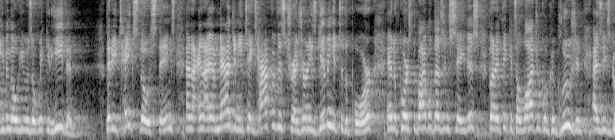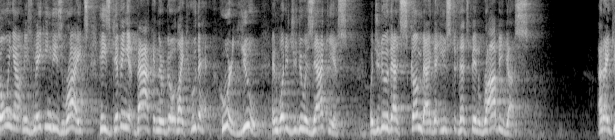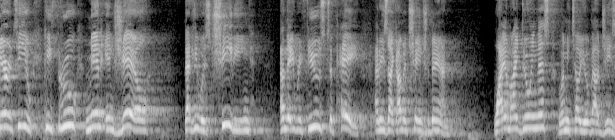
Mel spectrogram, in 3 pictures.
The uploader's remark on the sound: from the 2022 Southwest Men's Conference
